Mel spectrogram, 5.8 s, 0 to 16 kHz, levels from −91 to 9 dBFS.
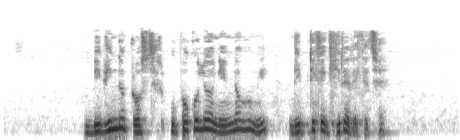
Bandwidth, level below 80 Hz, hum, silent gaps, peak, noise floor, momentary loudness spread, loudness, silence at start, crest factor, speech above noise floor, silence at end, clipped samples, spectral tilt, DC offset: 8 kHz; -54 dBFS; none; none; -4 dBFS; -75 dBFS; 13 LU; -19 LUFS; 1.05 s; 16 dB; 57 dB; 0.95 s; under 0.1%; -7 dB/octave; under 0.1%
